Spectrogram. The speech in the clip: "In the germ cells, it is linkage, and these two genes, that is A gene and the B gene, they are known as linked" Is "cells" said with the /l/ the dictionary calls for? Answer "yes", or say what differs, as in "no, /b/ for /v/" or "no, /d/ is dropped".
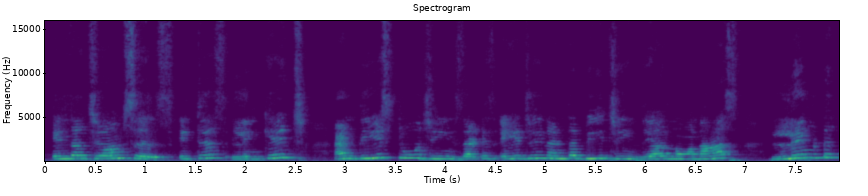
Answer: no, /l/ is dropped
